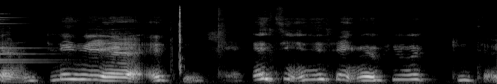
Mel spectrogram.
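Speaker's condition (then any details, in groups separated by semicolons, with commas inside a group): Cerebral palsy; wheelchair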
